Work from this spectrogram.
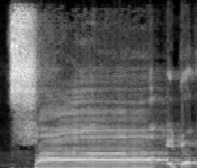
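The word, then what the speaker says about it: ث: টান তা সাটুক আলিফ পরিমাণ টান চা উচ্চারণের ক্ষেত্রে চা উচ্চারণ কিভাবে করবেন জিহ্বার আগা আগাটা বের করবেন হ্যাঁ সামনের উপরের দুই দাঁতের সঙ্গে লাগাবেন নরম কইরা সা জিহ্বার আগা সামনের উপরের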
